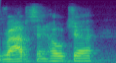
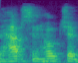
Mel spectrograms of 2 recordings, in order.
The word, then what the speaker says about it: Robson Rocha: Um, many may read and, and, pronounce his name as Robson Hocha or Robson Rocha, but I pronounce it Hobson Hocha because he is Brazilian, and a lot of Brazilians speak Portuguese, and their R's are pronounced like H's, so that that is why I do say R.I.P.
